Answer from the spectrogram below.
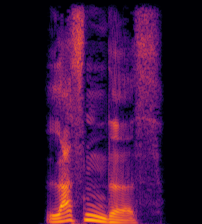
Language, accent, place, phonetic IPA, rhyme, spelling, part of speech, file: German, Germany, Berlin, [ˈlasn̩dəs], -asn̩dəs, lassendes, adjective, De-lassendes.ogg
- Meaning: strong/mixed nominative/accusative neuter singular of lassend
